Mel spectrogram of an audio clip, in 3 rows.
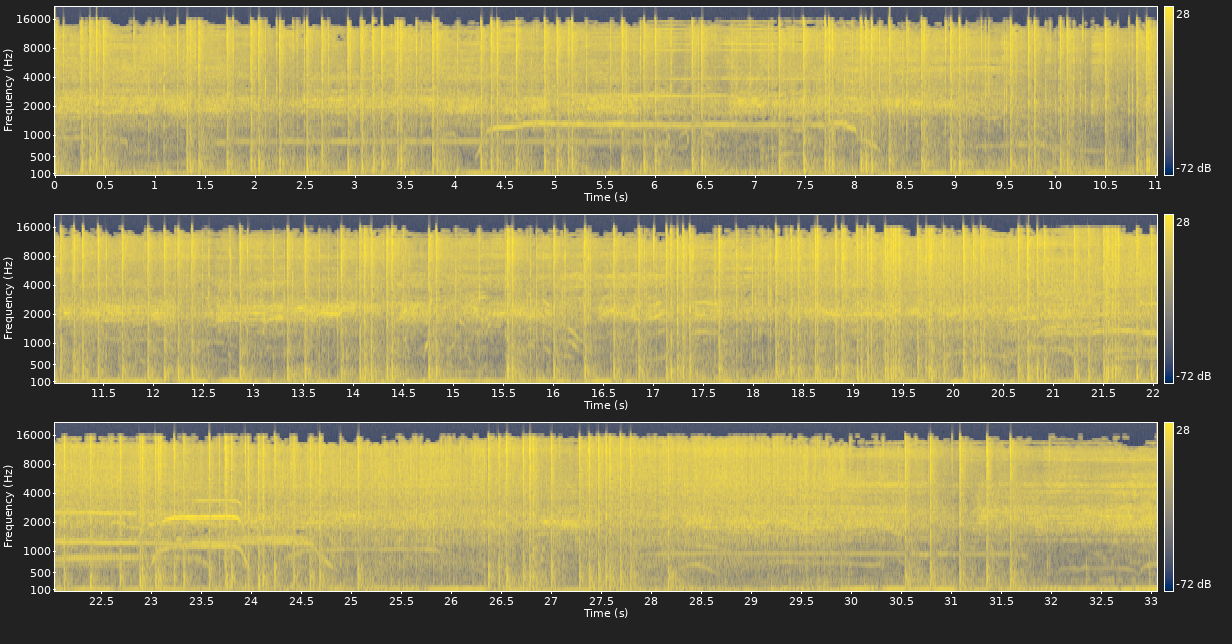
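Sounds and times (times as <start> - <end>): fireworks cracking and popping: 0.0 - 33.0
whistling fireworks: 0.0 - 33.0.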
